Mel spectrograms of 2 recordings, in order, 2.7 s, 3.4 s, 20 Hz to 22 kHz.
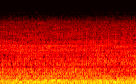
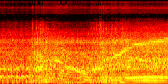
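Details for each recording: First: ER 150N scooter, 3 months old, 5k odometer, after a no-start and battery check: steady low idle with dense rumbling drone; noisy CVT, variator opened for setup with MXI belt. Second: O 'di ba? Ganda ng tunog.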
